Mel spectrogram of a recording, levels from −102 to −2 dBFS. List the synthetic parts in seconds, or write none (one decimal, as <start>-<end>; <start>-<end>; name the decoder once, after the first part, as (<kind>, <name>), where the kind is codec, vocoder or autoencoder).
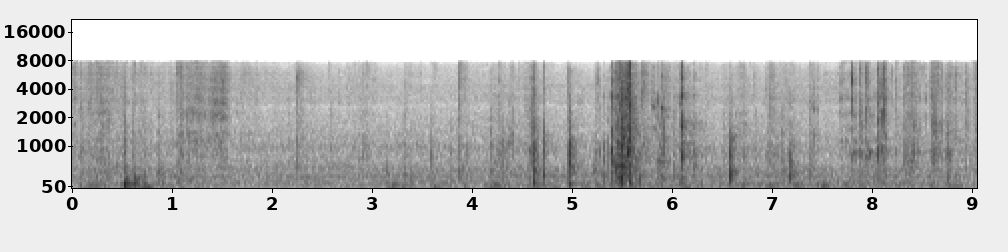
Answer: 0.0-2.2 (autoencoder, DAC-VAE); 7.5-9.1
